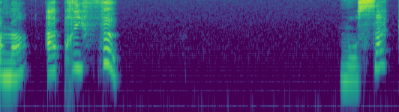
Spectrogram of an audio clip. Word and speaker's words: feu: Feu. Attention. Feu. So often EU is pronounced that frowny sound. Feu, like euro, feu, un peu.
